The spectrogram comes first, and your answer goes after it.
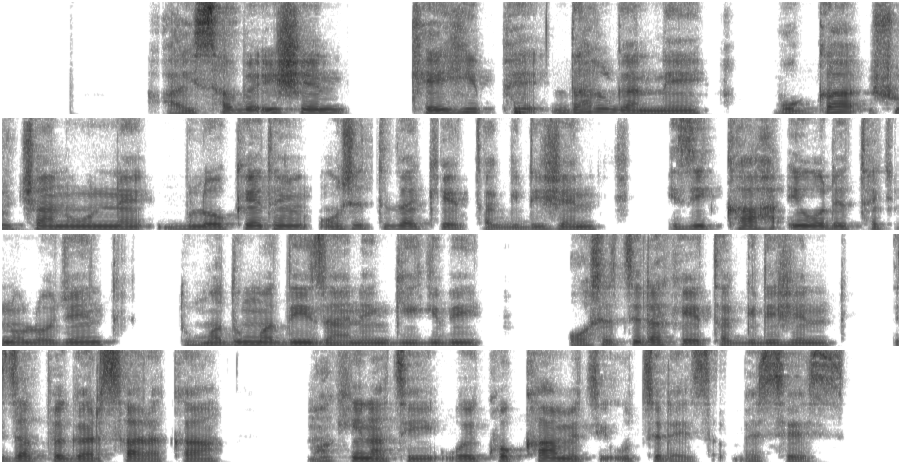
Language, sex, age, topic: Gamo, male, 18-24, government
